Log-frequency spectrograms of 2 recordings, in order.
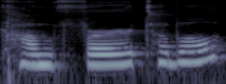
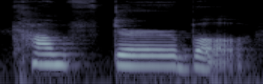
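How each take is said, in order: First: The word is said with more than three syllables. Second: The word is said with just three syllables. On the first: The speaker calls it wrong. "I often hear English or English learners pronouncing it as comfortable" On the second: The speaker calls it right. "but actually it sounds like comfortable"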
